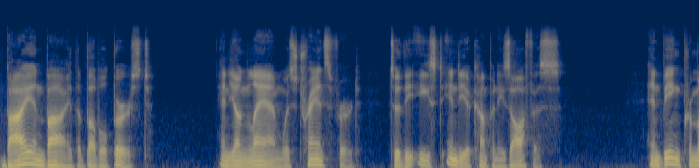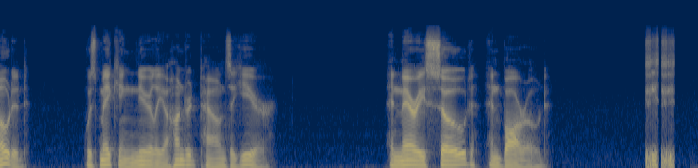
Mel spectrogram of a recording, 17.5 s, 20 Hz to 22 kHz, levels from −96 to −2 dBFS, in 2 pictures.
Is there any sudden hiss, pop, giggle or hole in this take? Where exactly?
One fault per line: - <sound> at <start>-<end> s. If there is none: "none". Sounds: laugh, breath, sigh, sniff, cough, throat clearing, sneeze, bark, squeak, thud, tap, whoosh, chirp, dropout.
- laugh at 16.8-17.2 s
